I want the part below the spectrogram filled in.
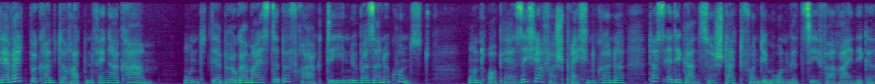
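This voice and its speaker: With a dark, mellow tone that is calm, soothing and somewhat breathy, a woman speaks at medium pitch with very wide pitch swings. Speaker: audiobook narrator. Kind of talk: fairy tale narration, reading aloud. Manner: storytelling, slow and calm, soothing.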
